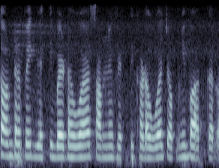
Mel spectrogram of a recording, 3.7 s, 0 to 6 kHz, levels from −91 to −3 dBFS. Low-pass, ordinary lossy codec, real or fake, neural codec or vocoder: 5.4 kHz; MP3, 48 kbps; real; none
